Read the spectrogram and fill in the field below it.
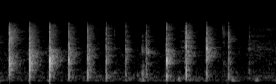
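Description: A short run of separate claps from a meeting group thanking a participant, about a dozen crisp strikes at an even pace, close and sparse, with a faint voice near the end.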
